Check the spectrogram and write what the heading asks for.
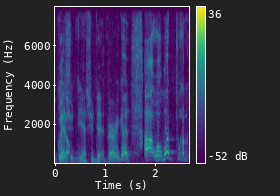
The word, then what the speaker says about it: Quiggle: Did I pronounce his name correctly? Quiggle?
